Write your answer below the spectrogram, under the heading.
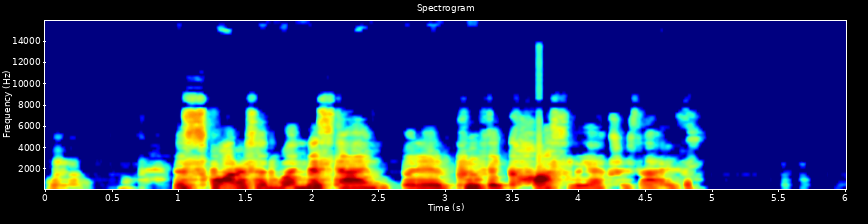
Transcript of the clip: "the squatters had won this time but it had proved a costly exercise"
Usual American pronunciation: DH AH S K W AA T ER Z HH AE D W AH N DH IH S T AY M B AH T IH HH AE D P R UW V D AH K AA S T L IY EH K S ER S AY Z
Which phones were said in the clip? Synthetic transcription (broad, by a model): DH AH S K W AA T ER Z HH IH D W AH N DH IH S T AY M B AH T IH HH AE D P R UW V D AH K AA S T L IY EH K S ER S AY Z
